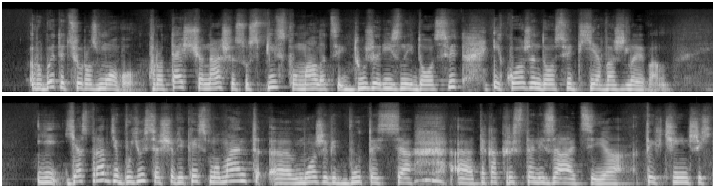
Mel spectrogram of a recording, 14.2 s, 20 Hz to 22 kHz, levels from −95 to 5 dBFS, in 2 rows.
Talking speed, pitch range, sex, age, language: 140 wpm, 180-215 Hz, female, 20-39, Ukrainian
